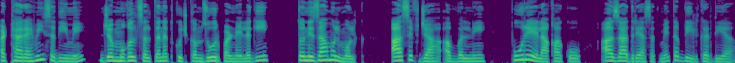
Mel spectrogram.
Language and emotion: Urdu, neutral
